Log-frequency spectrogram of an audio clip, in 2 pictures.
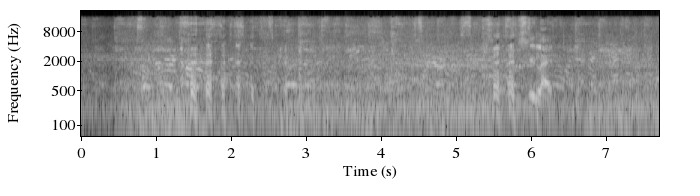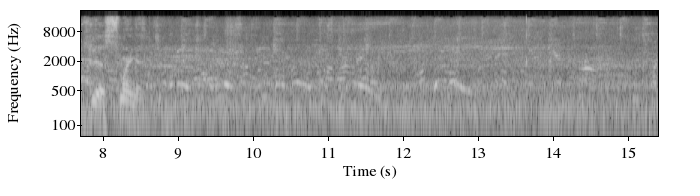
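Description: Children squeal and shout with delight nearby.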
